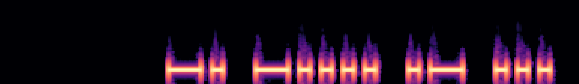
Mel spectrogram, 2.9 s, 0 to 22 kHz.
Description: Morse code, heard as a keyed tone, about 22 wpm, 700 Hz. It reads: N6AS
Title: USA Call Signs - 4 Characters - 3x Character Spacing - 22wpm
